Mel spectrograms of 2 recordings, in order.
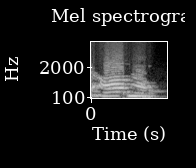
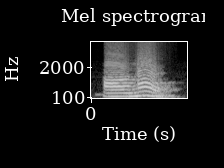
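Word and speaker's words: honour: इन सब में एच का जो उच्चारण है वो अ आएगा।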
